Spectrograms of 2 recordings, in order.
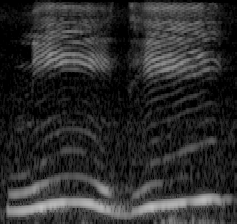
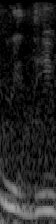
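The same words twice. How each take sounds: First: निधि with a breathy aspirated धी, the wrong way. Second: निधि with a plain unaspirated धि; correct plain. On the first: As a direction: push out a हवा-भरी धी in निधि. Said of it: "निधि नहीं बोल रहे हैं". (निधि में महाप्राण ध, गलत) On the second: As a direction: say निधि cleanly, no extra breath. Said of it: "निधि बोल रहे हैं". (निधि सही, अल्पप्राण ध के साथ) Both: Shown as a demonstration.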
